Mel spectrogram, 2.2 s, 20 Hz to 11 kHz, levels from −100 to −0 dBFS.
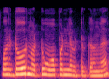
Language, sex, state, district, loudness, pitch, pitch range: Tamil, female, Tamil Nadu, Nilgiris, -17 LUFS, 215 Hz, 190-230 Hz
